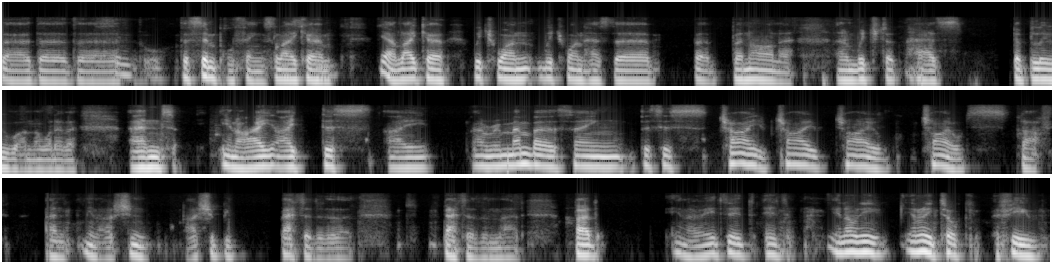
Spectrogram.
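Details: Woman with aphasia after a stroke eight years ago, helped by speech therapy exercises and home speech therapists; word-finding difficulty with word repetitions and substitutions; aphasia.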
